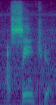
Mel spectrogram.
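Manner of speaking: "seen" said with a nasal vowel, close to "scent" with an E; "I seen you", "seen" sounding like "scent"; Appalachian "seen". Shown as a demonstration. Teaching the partner how to say "seen", Appalachian pronunciation. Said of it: "It's seen".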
